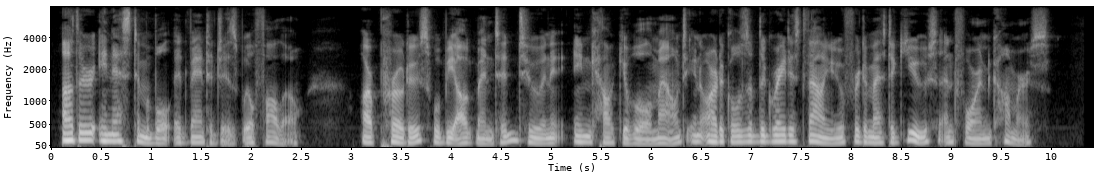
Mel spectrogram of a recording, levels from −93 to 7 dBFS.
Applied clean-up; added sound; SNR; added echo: none; none; none; none.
